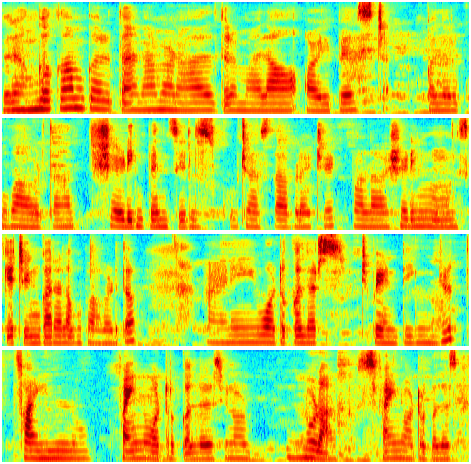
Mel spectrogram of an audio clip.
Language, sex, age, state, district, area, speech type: Marathi, female, 30-45, Maharashtra, Mumbai Suburban, urban, spontaneous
